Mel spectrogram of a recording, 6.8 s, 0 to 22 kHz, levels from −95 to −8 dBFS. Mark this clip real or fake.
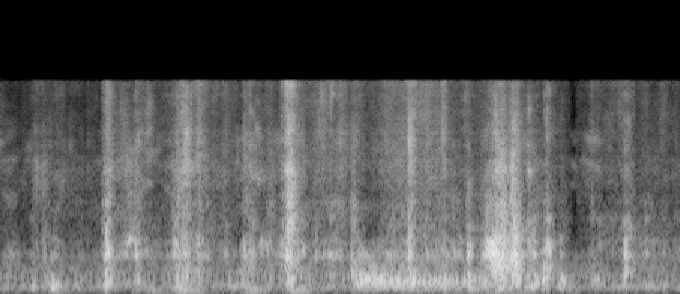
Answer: fake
